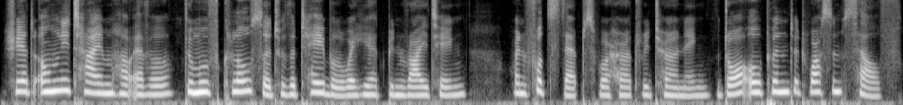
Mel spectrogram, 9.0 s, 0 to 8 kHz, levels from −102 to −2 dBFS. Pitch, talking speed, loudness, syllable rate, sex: 220 Hz, 180 wpm, -17 LUFS, 4.9 syllables/s, female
